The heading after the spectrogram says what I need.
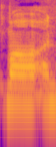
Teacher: ما پر مد ہے 2 الف کے برابر لمبا کریں گے. ما ان پہ مد 2 الف کے برابر لمبا.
